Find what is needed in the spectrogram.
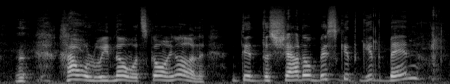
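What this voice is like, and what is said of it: Attempted Lithuanian accent. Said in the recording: “That's not a Lithuanian accent... You sounded like Aaron Taylor Johnson's Quicksilver”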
